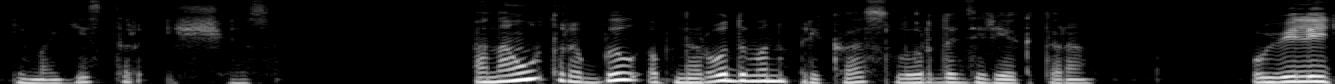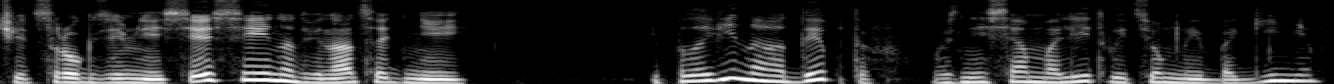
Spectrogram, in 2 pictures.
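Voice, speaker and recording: A man reading a first-person fantasy audiobook in an expressive storytelling manner. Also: fairly high pitch, no room sound. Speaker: audiobook narrator. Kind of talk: scripted fiction narration.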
